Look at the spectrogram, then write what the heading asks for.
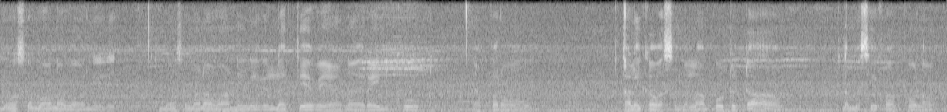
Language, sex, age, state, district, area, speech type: Tamil, male, 18-30, Tamil Nadu, Tiruchirappalli, rural, spontaneous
